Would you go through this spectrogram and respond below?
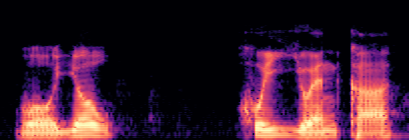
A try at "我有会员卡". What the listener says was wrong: Okay, the first two. Do you see there is a third tone meet with the third tone? So you have to say 我有.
